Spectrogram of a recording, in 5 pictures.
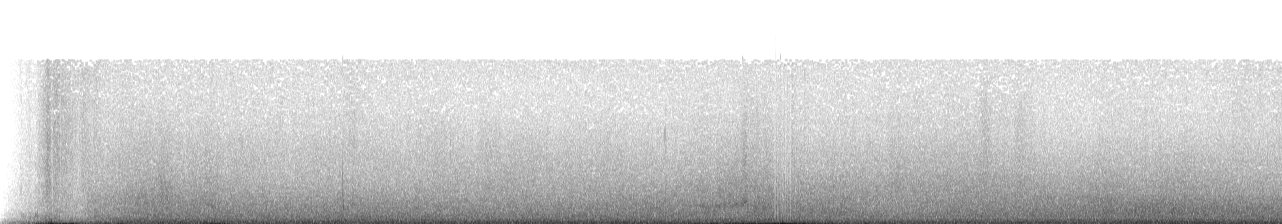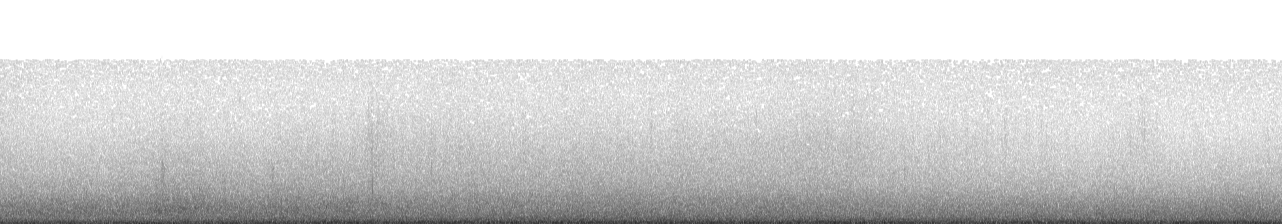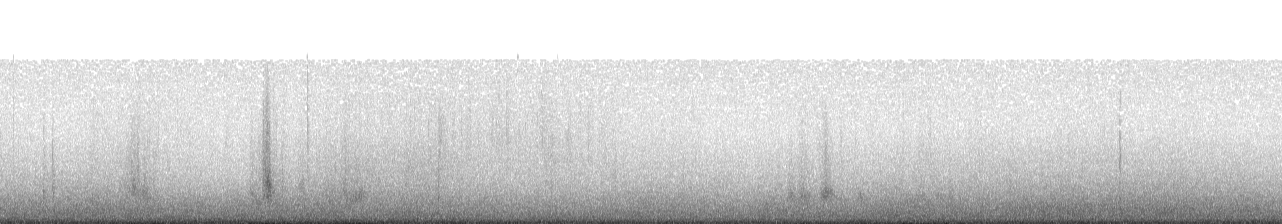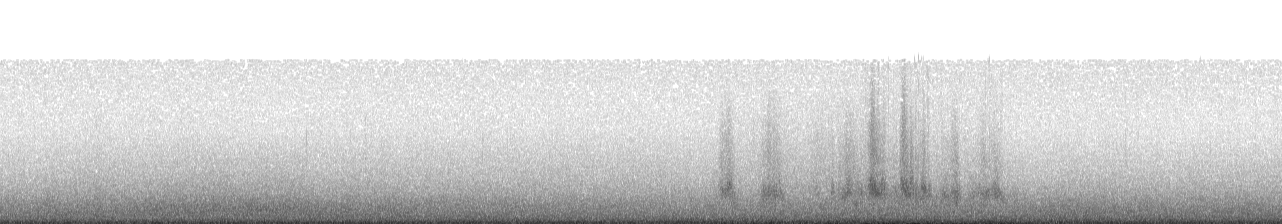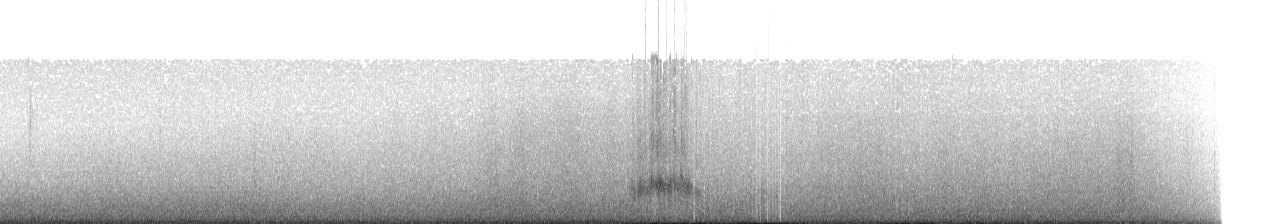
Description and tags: Very windy ambience
loud, wind, windy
